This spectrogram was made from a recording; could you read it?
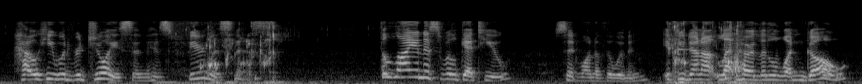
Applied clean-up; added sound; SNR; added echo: none; Liquid; 9 dB; none.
